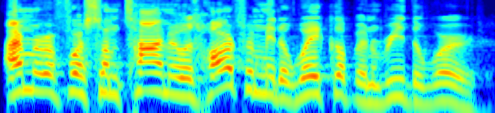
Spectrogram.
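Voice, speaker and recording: Young man from Hawaii, very high voice, animated preacher, restarts a lot, headset mic, big hall reverb. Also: racing. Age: late 20s. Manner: animated, exclamatory, with many restarts. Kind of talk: sermon. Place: church stage.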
